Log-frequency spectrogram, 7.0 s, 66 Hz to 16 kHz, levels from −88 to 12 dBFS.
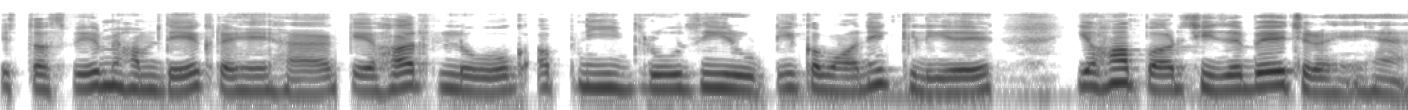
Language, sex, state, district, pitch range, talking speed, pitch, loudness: Hindi, female, Delhi, New Delhi, 175-210 Hz, 185 wpm, 195 Hz, -19 LUFS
